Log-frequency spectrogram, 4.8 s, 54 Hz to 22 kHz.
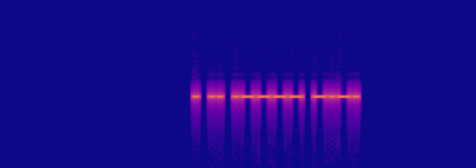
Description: Morse code, heard as a keyed tone, about 30 wpm, 700 Hz. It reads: EI1C
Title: DXCC-100 Call Signs - 4 Characters - Repeated 3x - 30wpm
